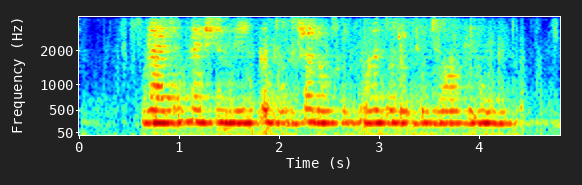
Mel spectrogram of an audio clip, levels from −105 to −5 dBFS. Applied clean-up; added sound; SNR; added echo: neural separator model SepFormer DNS4.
